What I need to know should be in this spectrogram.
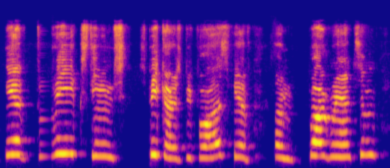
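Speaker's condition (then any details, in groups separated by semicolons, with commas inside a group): Cerebral palsy; from birth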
